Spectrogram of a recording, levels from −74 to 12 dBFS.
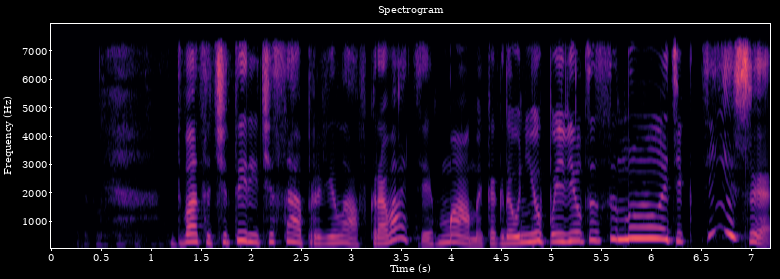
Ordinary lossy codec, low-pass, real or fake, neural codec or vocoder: none; 7.2 kHz; real; none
